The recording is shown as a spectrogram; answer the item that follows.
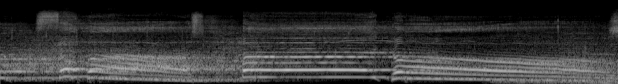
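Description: Ring announcer calling out the winning fighter's name in long, drawn-out bellowed notes, each held and then sliding down in pitch. Music with a deep bass comes in near the end.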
